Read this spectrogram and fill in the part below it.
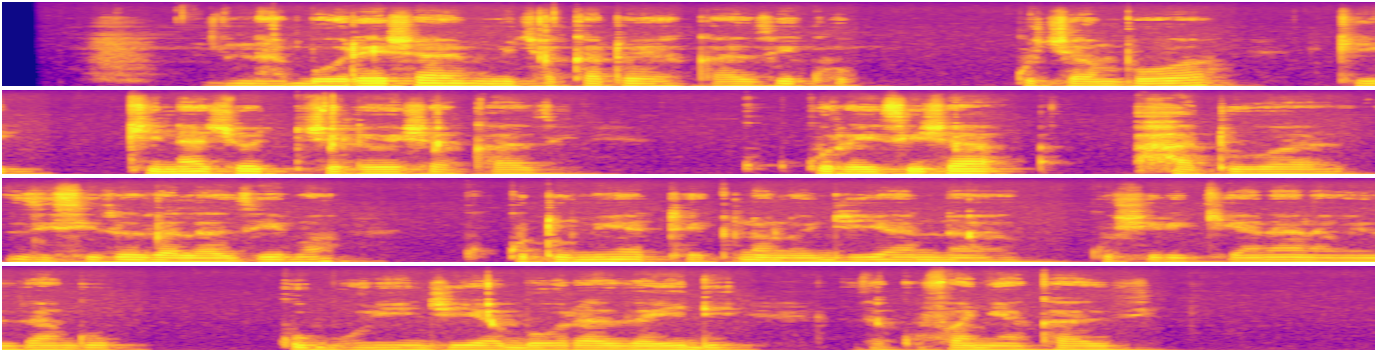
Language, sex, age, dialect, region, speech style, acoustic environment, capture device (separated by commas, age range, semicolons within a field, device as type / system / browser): Swahili, male, 18-24, Kenya - Nairobi Sheng-influenced, Kenya, happy, music, mobile / Linux / Chrome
